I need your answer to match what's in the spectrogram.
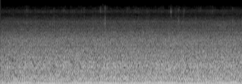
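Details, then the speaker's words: Goodman heat pump outdoor condenser fan motor, checked after a clunking complaint; roof drains ice onto the unit. Only clicking heard so far, no clunk: steady whooshing drone with an even low hum. Normal fan operation. "door fan motor so far the only thing I've heard on it is the clicking noise has not made that clunking noise"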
